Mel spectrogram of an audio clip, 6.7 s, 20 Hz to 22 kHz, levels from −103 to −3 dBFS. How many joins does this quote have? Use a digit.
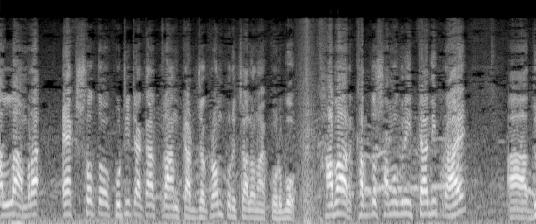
1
